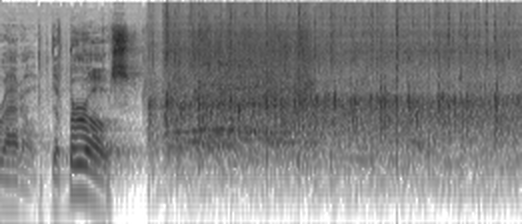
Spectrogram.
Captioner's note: applause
